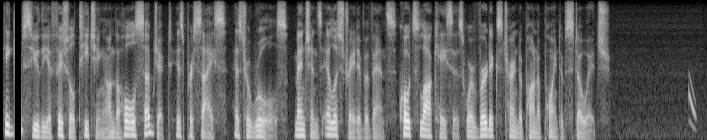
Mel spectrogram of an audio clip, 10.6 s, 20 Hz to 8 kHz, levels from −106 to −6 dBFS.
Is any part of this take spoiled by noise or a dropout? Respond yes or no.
yes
